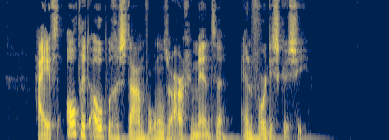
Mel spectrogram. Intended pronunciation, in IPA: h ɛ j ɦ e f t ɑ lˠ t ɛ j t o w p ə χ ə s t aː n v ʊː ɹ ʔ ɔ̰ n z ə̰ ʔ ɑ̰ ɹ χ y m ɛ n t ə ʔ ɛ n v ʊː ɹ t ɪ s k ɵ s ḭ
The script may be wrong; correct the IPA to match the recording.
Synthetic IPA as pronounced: h ɛ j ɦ e f t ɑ lˠ t ɛ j t o w p ə χ ə s t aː n v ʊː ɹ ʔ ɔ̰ n z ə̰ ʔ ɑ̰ ɹ χ y m ɛ n t ə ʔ ɛ n v ʊː ɹ d ɪ s k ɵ s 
